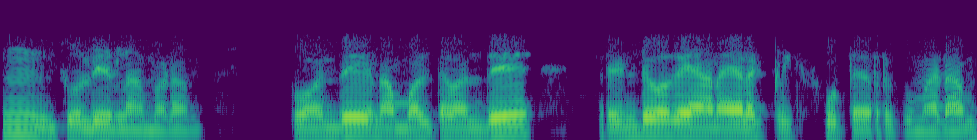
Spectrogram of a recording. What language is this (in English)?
Tamil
